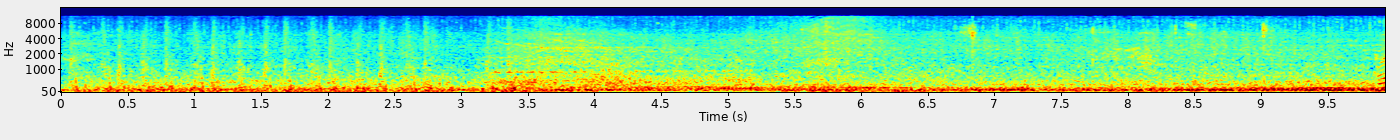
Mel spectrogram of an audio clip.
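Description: A propeller airplane drones steadily through a Fortnite match, a constant engine hum with busy game sounds and clicks layered over it for the whole stretch.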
